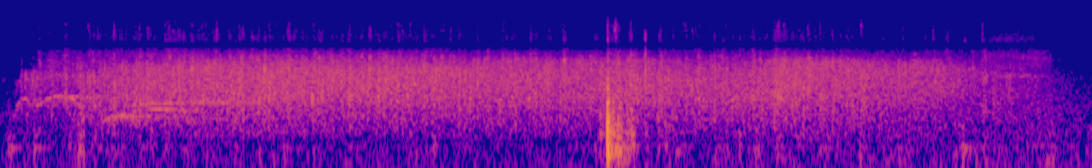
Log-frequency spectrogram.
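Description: Audience applauding, starting at once and tapering off near the end, with a single sharp knock about six seconds in.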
